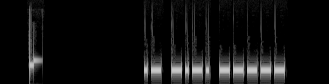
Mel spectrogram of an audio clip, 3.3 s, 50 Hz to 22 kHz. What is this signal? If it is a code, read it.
Morse code, heard as a keyed tone, about 34 wpm, 700 Hz. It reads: AC0
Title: USA Call Sign Prefixes - 35wpm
